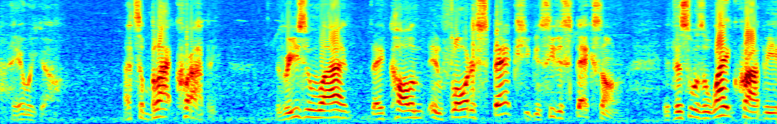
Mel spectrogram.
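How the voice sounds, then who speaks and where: A man with a fairly high voice and very lively, swooping intonation hosts a fishing vlog. He talks in exclamations and repeats phrases for emphasis. He is outdoors, with clear background noise around him. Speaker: fishing show host. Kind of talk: excited fishing vlog chat, demonstrating and selling tackle.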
